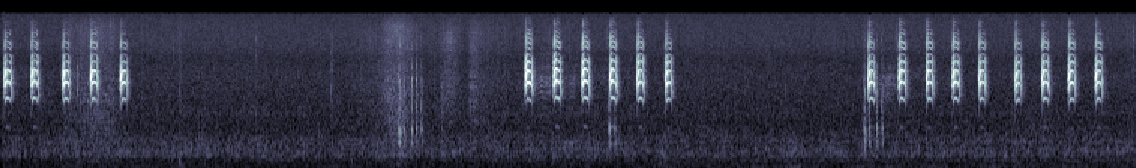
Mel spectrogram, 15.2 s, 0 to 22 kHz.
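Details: In a roughly ten-minute mating bout, male Gunnison's prairie dog 45 calls near a burrow holding an estrous female, New Mexico's Valles Caldera, March 2017; bursts of five to seven rapid, piercing barks separated by quiet pauses.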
